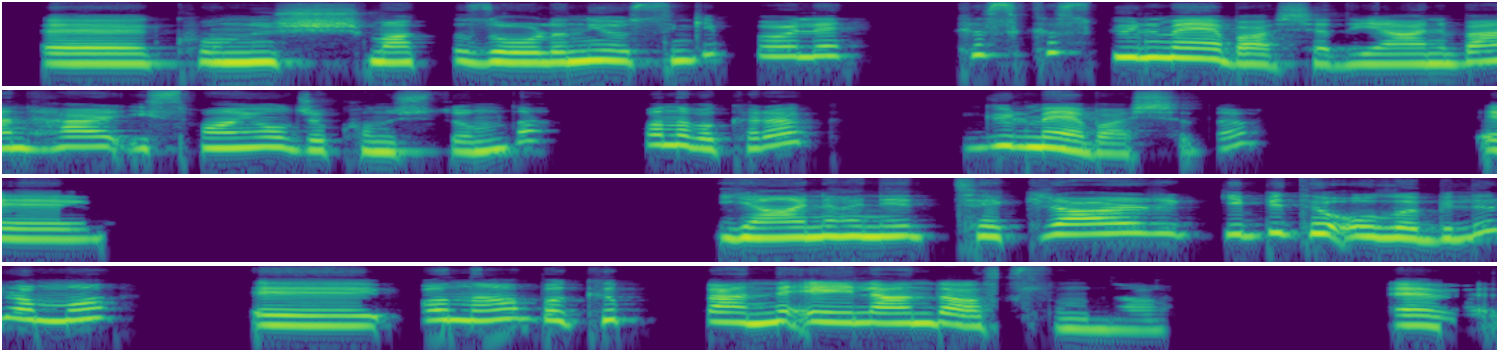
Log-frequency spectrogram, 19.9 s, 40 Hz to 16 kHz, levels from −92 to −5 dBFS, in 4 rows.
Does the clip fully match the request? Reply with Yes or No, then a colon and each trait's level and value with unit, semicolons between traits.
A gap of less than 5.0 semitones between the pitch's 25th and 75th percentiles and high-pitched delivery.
No: wide, 5.5 semitones; very high, 250 Hz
